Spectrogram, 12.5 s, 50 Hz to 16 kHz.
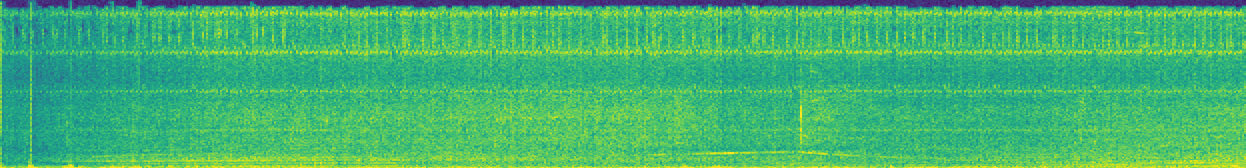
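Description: Volkswagen Golf R's turbocharged 2.0-litre four-cylinder heard from inside the cabin at track pace, over a heavy rumble of road and tyre noise. The engine note sags at first, climbs briefly midway, then rises again near the end as the car accelerates.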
